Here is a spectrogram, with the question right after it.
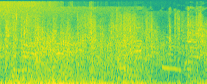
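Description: Continuous rumbling artillery and rifle fire from the Civil War strategy game Ultimate General: Civil War, dense and booming with overlapping volleys, while someone talks.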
